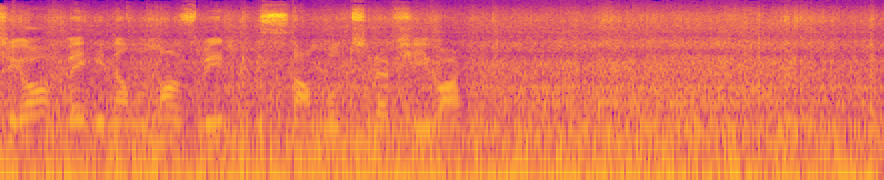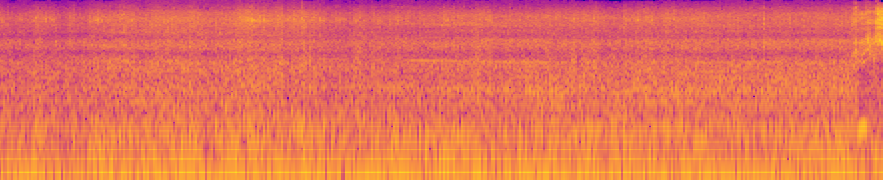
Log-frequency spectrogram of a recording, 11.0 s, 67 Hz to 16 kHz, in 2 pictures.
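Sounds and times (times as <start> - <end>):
motorcycle engine running: 0.0 - 11.0
wind rush while riding: 0.0 - 11.0.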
